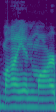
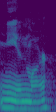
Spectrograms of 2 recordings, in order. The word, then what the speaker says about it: Myanmar: the capital of Myanmar looks like my and Mar but they pronounce it Myanmar and they've moved the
